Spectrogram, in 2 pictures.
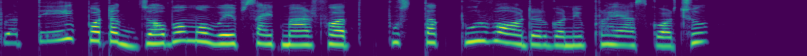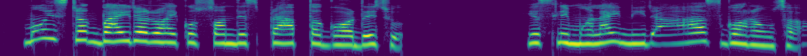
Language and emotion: Nepali, sad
